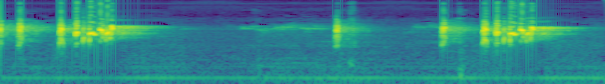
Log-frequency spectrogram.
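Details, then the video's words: A bulbul sings a song used for tutoring young bulbuls: two bursts of rich, bubbling, warbled song about four seconds apart, with a few single sharp notes between, over a steady low hum. "بلبل للساناته إبداع يفيد للتخريج صغار بلابل"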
